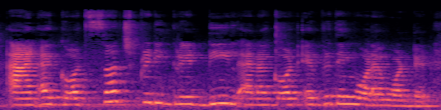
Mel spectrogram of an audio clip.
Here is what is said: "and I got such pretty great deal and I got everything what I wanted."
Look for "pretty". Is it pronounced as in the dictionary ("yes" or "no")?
yes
